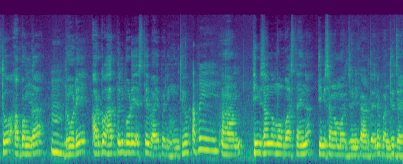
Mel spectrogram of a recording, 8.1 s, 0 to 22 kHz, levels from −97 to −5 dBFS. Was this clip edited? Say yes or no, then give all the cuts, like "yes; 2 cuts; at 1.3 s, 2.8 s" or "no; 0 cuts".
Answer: no; 0 cuts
